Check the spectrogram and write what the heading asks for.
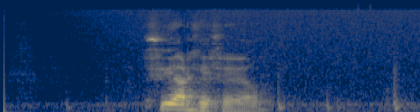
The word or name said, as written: voorgevoel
